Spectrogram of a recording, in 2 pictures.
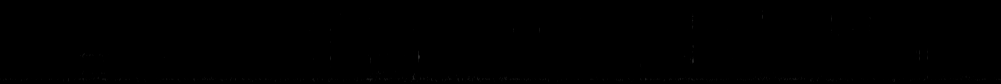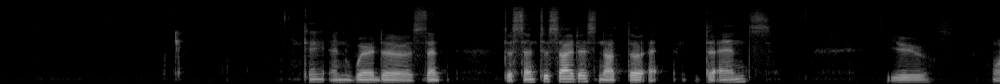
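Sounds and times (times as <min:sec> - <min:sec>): faint steady hum: 0:00.0 - 0:20.0
paper being folded and creased: 0:03.0 - 0:11.4.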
